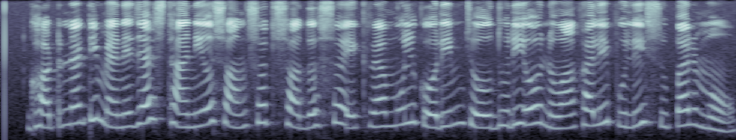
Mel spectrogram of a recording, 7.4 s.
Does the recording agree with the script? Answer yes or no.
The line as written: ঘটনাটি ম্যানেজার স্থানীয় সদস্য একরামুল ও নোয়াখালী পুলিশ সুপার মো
no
